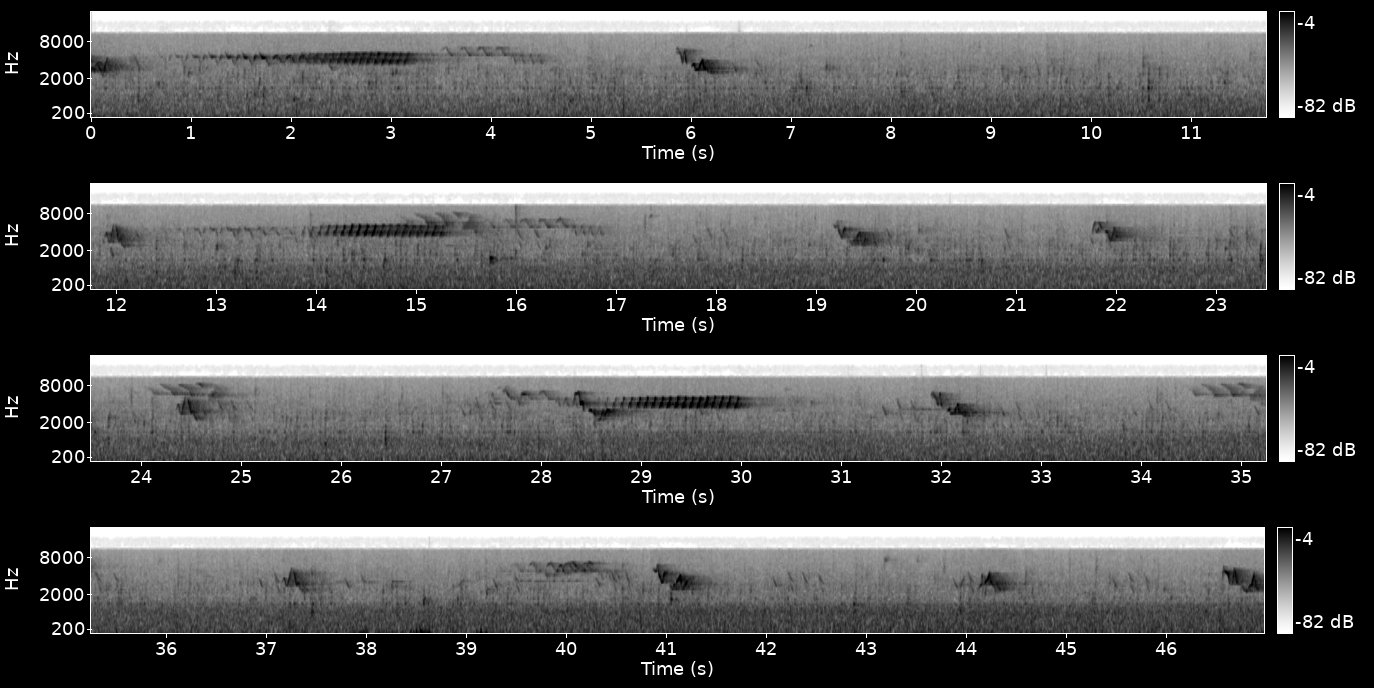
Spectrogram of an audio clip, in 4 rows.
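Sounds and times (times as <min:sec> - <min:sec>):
songbirds calling: 0:00.0 - 0:04.8, 0:05.8 - 0:07.3, 0:11.8 - 0:18.4, 0:27.2 - 0:33.2, 0:33.9 - 0:46.9
faint outdoor hiss: 0:00.0 - 0:46.9.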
